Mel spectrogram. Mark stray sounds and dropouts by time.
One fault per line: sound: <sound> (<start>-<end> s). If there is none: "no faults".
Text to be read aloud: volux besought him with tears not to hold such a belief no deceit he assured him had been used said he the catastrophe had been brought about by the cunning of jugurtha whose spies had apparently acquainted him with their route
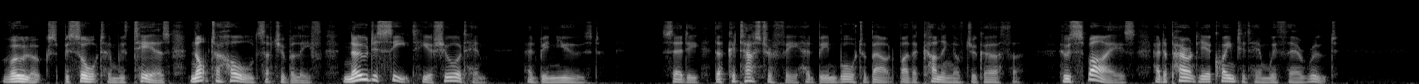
no faults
